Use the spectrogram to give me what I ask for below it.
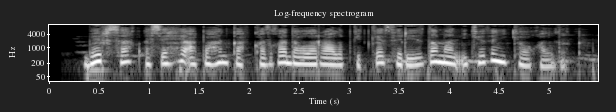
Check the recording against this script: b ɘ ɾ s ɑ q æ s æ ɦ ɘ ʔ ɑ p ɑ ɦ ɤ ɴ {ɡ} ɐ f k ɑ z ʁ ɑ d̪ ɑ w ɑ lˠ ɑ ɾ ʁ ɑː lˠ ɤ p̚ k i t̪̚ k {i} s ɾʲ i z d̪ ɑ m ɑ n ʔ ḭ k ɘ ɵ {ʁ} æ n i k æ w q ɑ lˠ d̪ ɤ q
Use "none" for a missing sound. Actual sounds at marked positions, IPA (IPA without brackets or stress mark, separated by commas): k, æ, ð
